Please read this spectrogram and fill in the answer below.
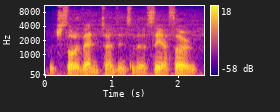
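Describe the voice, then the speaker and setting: A man speaking on a podcast with a low, husky voice. His remarks are dry and understated. He talks in a relaxed, conversational way. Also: moderate pace, low-quality recording. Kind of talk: casual podcast discussion.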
